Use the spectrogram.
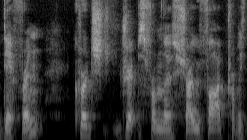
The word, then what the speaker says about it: shofar: Crud drips from the shofar. I probably said that wrong. Where is it? Crud drips from the shofar.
